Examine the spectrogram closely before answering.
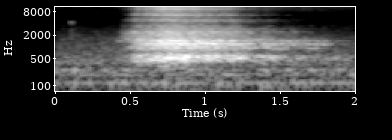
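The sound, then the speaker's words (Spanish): One slow, deep breath in through the nose and out through the mouth, taken during a relaxation exercise. It is soft and airy, rising and then fading alone against quiet background. “vamos a respirar profundamente tres veces por la nariz y exhalar por la boca.”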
